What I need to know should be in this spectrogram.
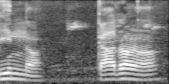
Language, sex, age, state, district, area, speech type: Odia, male, 18-30, Odisha, Cuttack, urban, spontaneous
